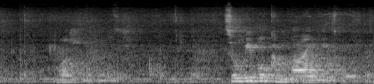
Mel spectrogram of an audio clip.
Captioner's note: speaking in a foreign language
